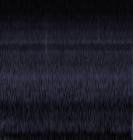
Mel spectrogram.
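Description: Steady background hiss with a faint hum: the room tone of the recording between words.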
